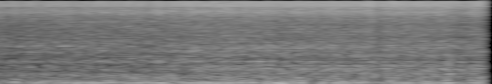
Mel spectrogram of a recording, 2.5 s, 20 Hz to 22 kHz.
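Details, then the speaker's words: Nissan Titan/Armada 5.6 L VK56DE V8, heard near the oil filter after replacing a failed aftermarket AC Delco filter with a genuine Nissan filter and full synthetic oil: steady low idle rumble, whining noise gone. "no oil filter sound at all so that seemed to fix the whining noise I was getting"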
